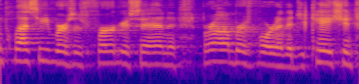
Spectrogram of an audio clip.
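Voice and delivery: mock lawyer rattling off citations; dry legalese. Parodying a Supreme Court briefing, dry legalese. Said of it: "They are the most dry, legalese, full of mumbo jumbo".

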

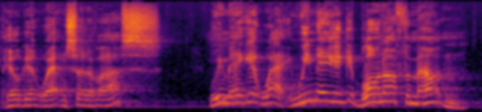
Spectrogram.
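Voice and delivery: normal talking voice

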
